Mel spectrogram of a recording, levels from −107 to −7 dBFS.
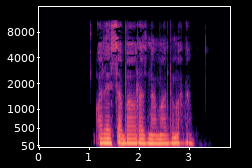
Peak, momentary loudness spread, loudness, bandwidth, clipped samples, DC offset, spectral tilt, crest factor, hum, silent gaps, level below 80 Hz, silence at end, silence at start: -18 dBFS; 11 LU; -32 LUFS; 11 kHz; under 0.1%; under 0.1%; -7 dB/octave; 16 dB; none; none; -56 dBFS; 0.75 s; 1.15 s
